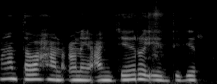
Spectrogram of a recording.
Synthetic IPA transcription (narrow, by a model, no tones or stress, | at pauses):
aːnt̪ʰɐwɑħɑːnʕʊnɛjʕɑɲt͡ʃɛːɾɔijɞd̪ɪɣɪr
